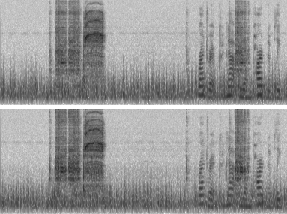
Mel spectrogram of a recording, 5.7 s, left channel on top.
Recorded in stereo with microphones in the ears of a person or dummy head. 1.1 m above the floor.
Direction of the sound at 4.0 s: 25° left (ahead or behind).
